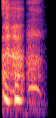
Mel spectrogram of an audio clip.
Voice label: Voice damaged; sherinu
